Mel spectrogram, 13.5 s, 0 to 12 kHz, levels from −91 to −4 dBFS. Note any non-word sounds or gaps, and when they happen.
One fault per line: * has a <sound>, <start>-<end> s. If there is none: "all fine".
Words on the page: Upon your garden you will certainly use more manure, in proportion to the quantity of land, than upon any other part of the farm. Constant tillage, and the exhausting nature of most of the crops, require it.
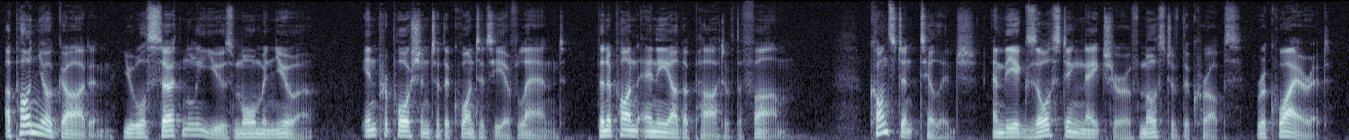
all fine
